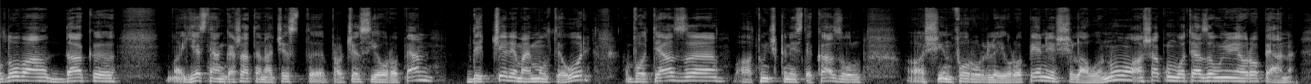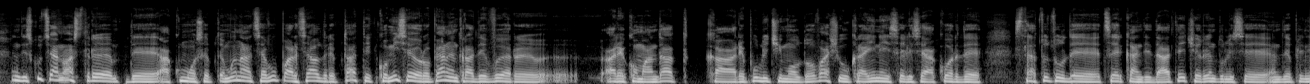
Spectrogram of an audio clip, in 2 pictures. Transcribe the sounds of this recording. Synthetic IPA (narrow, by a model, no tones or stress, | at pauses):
old̪o̞vad̪akə | je̞st̪e̞aŋɡaʒat̪ɨnat͡ʃe̞st̪pɾo̞t͡ʃe̞se̞uɾo̞pean | d̪e̞t͡ʃe̞le̞majmult̪e̞o̞rʲvo̞t̪eazəat̪unt͡ʃʲkɨnd̪je̞st̪e̞kazulʃiɨnfo̞ɾuɾile̞euɾo̞pe̞ne̞ʃila̰onua̰ʃakumvo̞t̪eazəuniunʲaeuɾo̞peanə | ɨnd̪iskut̪sianoast̪ɾəd̪e̞akumo̞səp̚t̪əmɨnəat̪sʲavut̪̚part̪siald̪ɾe̞p̚t̪at̪e̞ko̞misiae̞uɾo̞p̬eanəɨnt̪ɾad̪e̞vər | a̰ɾe̞ko̞mand̪at̪ | kʰaɾe̞publit͡ʃimo̞ld̪o̞vaʃiukɾaine̞jsəlise̞ako̞rd̪e̞st̪at̪ut̪uld̪e̞t̪sərʲkand̪id̪at̪e̞t͡ʃeɾɨnd̪ulise̞ɨ̰nd̪e̞plin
